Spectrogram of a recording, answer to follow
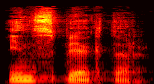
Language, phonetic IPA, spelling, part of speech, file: Russian, [ɪnˈspʲektər], инспектор, noun, Ru-инспектор.ogg
- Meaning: controller, inspector, surveyor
